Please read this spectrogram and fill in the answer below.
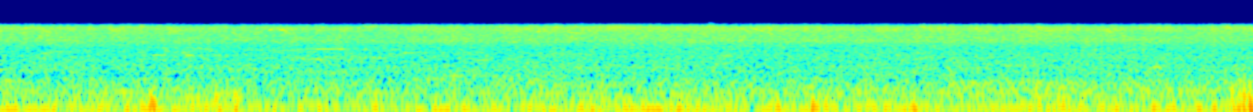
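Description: Massed chatter of a large common starling roost settling into trees at dusk: a steady, dense hiss of countless overlapping calls, with a low rumble underneath.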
